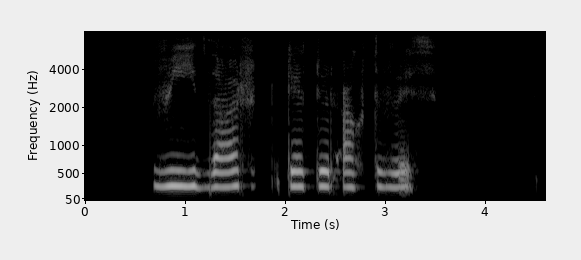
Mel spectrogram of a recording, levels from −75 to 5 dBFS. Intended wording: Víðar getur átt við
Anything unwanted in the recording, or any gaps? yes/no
no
